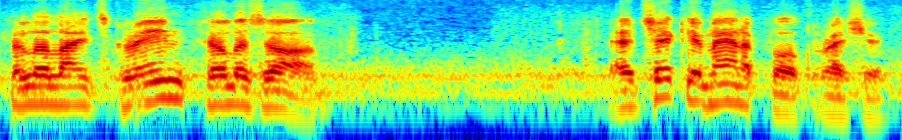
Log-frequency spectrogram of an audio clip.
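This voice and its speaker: An actor playing a patient, matter-of-fact flight instructor in a 1940s training film, measured and firm. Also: male voice, medium pitch, very animated, pushed and bright. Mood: explanatory. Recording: 1940s film soundtrack with faint noise.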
